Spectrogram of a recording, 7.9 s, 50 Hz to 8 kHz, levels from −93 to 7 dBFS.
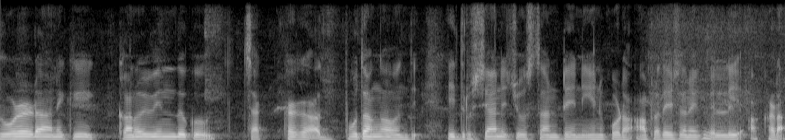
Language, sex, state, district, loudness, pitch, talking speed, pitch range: Telugu, male, Andhra Pradesh, Anantapur, -21 LUFS, 130 Hz, 115 wpm, 120-135 Hz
